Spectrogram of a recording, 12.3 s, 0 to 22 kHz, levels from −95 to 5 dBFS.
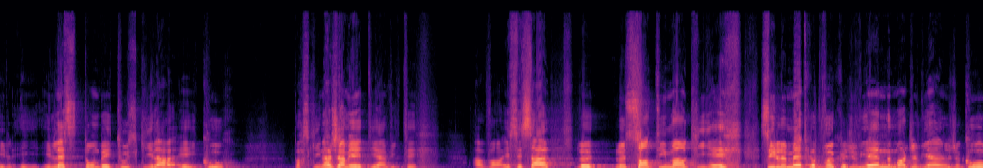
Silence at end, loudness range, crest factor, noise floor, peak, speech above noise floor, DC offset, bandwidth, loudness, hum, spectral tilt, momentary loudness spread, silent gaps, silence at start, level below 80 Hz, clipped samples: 0 s; 4 LU; 20 dB; -64 dBFS; -4 dBFS; 41 dB; under 0.1%; 19.5 kHz; -23 LUFS; none; -4.5 dB/octave; 16 LU; none; 0 s; under -90 dBFS; under 0.1%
